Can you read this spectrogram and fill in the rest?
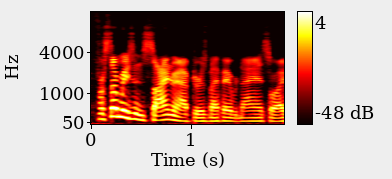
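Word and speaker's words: Sinraptor: Also, I pronounced it Sin Raptor back in the day. We're finding out it's like sign, like Chinese. Once again, math, sine, cosine, It's true. It's not cosine raptor or tangent raptor.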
